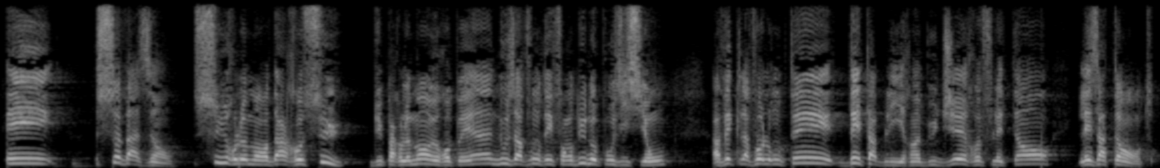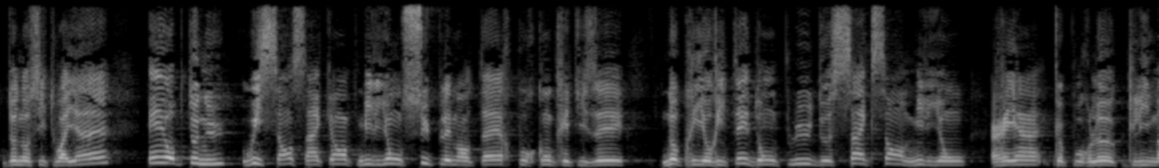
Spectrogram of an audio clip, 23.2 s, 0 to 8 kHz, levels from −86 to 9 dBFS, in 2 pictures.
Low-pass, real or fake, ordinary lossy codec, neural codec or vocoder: none; real; none; none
